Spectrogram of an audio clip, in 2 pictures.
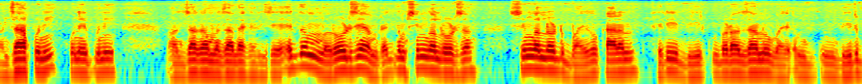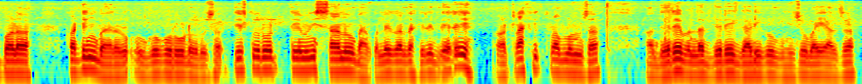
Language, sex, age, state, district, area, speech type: Nepali, male, 30-45, West Bengal, Kalimpong, rural, spontaneous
